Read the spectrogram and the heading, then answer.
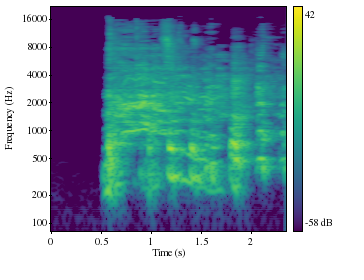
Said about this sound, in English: You got something in your throat there. I heard that.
